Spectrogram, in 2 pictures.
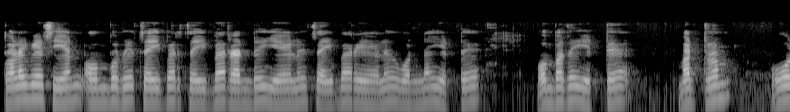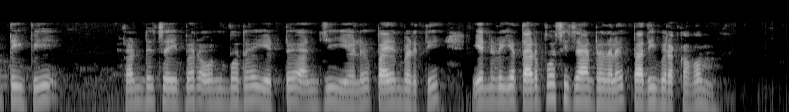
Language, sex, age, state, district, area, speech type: Tamil, female, 60+, Tamil Nadu, Erode, urban, read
